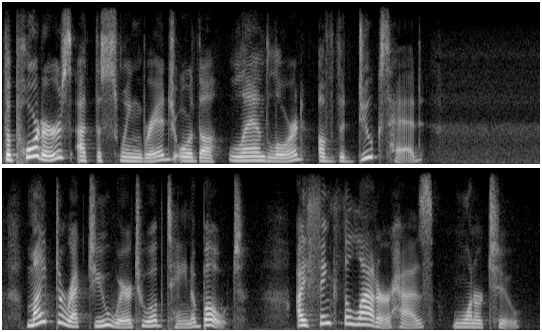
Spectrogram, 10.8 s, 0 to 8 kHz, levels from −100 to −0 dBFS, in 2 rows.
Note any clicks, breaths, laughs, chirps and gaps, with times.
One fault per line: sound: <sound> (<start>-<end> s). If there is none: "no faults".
no faults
